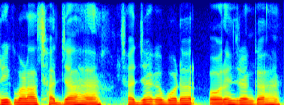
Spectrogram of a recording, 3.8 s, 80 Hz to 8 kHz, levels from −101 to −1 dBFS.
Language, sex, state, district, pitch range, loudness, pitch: Hindi, male, Jharkhand, Garhwa, 135-150 Hz, -14 LUFS, 145 Hz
